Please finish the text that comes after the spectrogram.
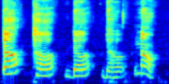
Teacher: ट वर्ग का मतलब मूर्धा। मूर्धा इसका उच्चारण स्थान है। मूर्धा मतलब जीभ मुड़ जाती है जहां पर। ट ठ ड ढ न। टवर्ग के व्यंजनों को हम दांत के पास वत्स स्थान से बोलते हैं।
